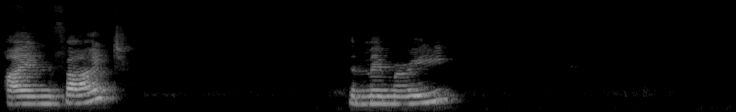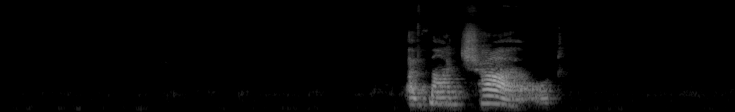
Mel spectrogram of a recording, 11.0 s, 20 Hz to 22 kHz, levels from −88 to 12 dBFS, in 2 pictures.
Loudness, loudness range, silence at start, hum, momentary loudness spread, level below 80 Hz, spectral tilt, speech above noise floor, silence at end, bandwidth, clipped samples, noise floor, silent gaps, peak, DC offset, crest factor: -31 LUFS; 11 LU; 0.05 s; none; 16 LU; under -90 dBFS; -3 dB/octave; 56 dB; 1.4 s; 18 kHz; under 0.1%; -87 dBFS; none; -14 dBFS; under 0.1%; 22 dB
